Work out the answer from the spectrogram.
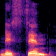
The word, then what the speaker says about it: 熱戦: 열전이라는 것은 넷센 그리고 전개라는 것은 텐카이라고 읽죠.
